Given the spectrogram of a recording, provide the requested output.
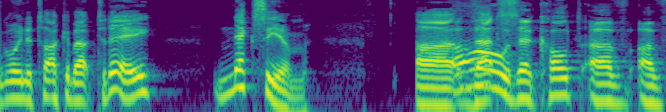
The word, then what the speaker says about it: NXIVM: to talk about today nexium what was that cult of finding heartburn yes exactly not to be confused with the proton pump inhibitor used to treat heartburn nexium that spelled capital n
